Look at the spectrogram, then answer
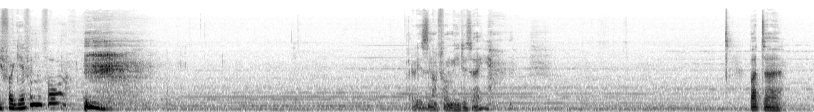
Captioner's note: clears throat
